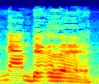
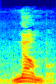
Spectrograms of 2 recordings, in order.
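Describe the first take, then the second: First: "Number" pitched up in an exaggerated Caucasian accent; mock Caucasian accent. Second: "number" said low, with a relaxed unstressed ending; number with flavor. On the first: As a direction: stretch "Number" with a quivering Caucasian-accent ending. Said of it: "her Caucasian accent where she was like". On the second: Shown as a demonstration. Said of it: "how we said, you know, with flavor".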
